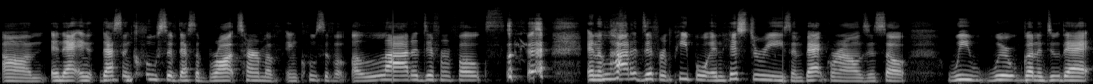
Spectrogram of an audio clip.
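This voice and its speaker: A woman hosting a podcast, introducing her guests in an earnest, unscripted way with many pauses to think. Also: fairly low pitch, fairly bright tone. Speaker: podcast host. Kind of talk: casual spoken introduction.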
